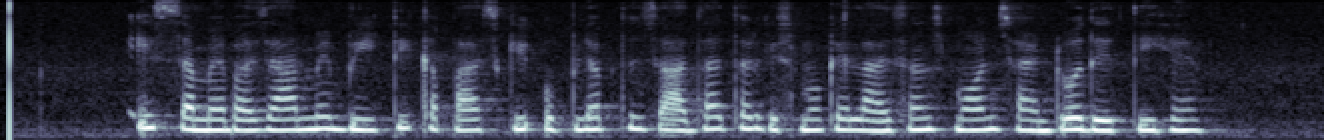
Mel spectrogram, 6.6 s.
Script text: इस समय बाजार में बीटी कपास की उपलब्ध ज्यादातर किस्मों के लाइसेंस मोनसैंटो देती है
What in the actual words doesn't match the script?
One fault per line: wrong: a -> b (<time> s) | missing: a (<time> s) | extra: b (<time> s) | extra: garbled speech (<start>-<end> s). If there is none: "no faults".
no faults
